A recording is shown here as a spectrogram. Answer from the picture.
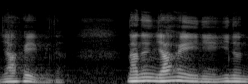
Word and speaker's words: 야훼: 원래 자음만이 기록되던 이 야훼 철자를 아도나이의 모음을 붙여서 발음으로 만든 것입니다. 그래서 정확한 발음은 야훼입니다. 나는 야훼이니 이는 내 이름이라.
